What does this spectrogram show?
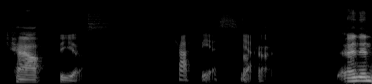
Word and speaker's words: Capheus: Capheus. Capheus. Did I say Yay! his name right? Then because that was why I was questioning it. Capheus. Yeah, it's Caphus. Capheus. CHPH. C-A. CAPH. P-H-E-U-S. EUS. So Capheus.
